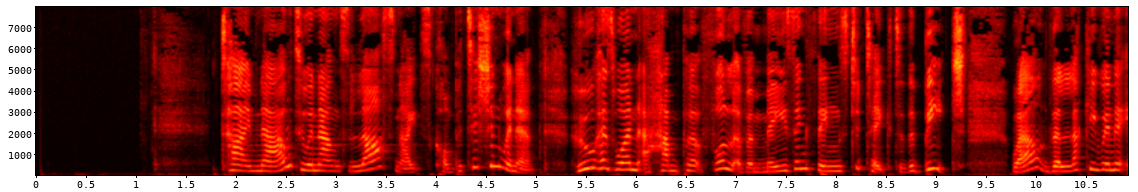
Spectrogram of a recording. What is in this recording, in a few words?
English version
